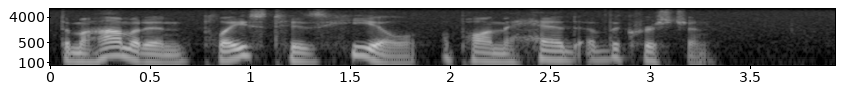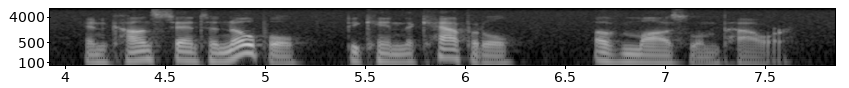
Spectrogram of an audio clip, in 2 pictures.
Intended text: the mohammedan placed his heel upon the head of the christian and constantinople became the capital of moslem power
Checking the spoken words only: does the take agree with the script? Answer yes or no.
yes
